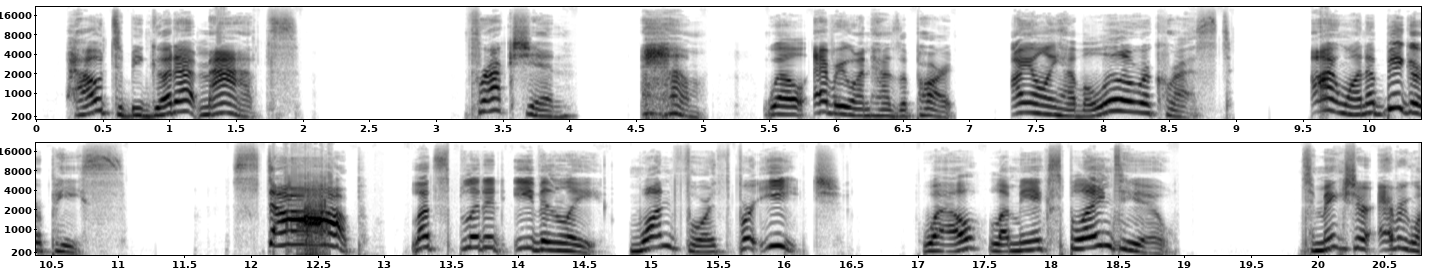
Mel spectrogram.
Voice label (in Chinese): 外籍女英 外语 美式英语 主角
